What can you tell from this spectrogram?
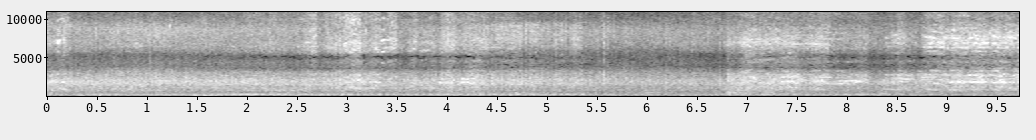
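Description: Tracked excavator's diesel engine running steadily, mixed with the constant rush of river rapids.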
